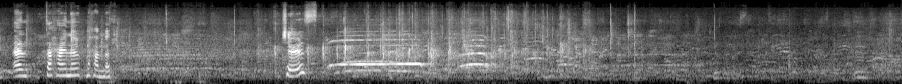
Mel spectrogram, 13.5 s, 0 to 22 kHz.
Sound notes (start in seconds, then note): 4.7 audience cheering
